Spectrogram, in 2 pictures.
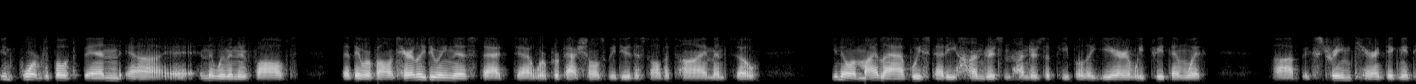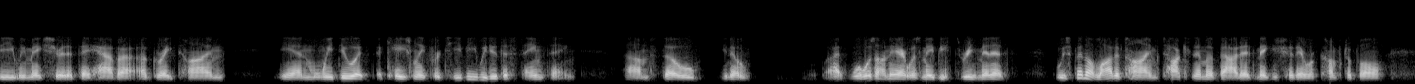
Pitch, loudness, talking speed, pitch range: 85 Hz, -18 LUFS, 215 wpm, 80-105 Hz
